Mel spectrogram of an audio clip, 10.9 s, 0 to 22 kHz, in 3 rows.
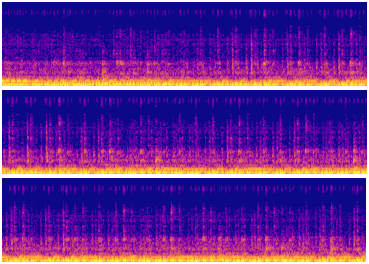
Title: Engine misfiring.. 2.0CIH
